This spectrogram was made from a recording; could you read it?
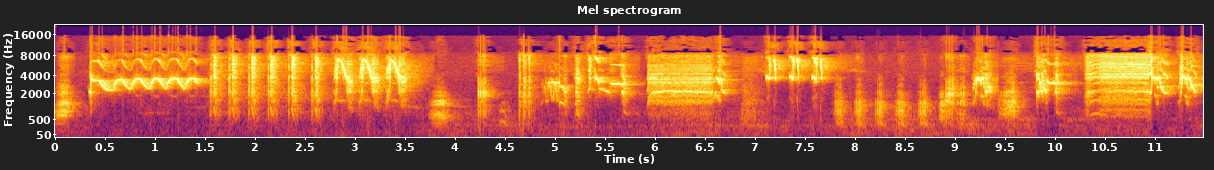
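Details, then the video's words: Common myna in full song to gather the flock, opening with a wavering whistled trill, followed by dense rapid chatters, buzzy bursts and repeated clicks. "tiếng chim sáo nâu hót gọi bầy kích bổi giọng chuẩn"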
